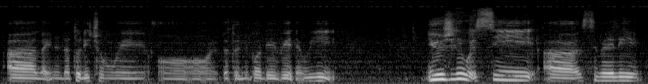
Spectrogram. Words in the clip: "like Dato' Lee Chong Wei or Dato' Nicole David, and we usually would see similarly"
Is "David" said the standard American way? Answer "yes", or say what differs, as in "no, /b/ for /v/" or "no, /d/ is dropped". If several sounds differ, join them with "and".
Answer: yes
